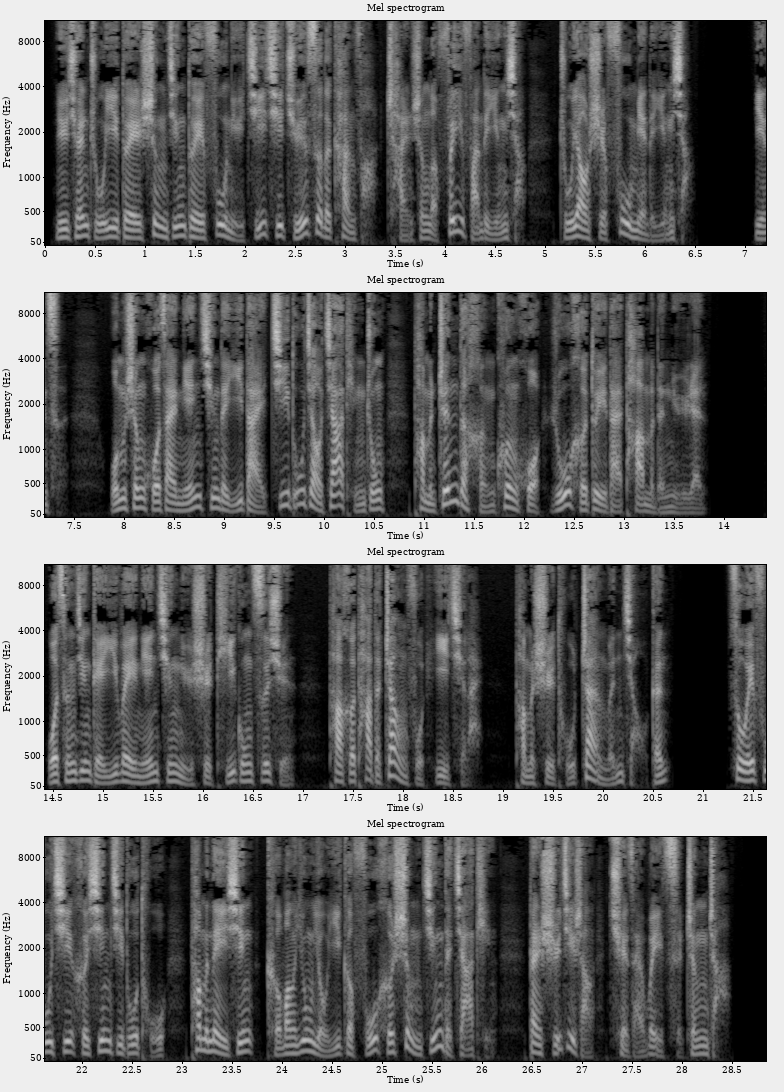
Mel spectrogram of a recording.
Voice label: chinese zh-CN; YunjianNeural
